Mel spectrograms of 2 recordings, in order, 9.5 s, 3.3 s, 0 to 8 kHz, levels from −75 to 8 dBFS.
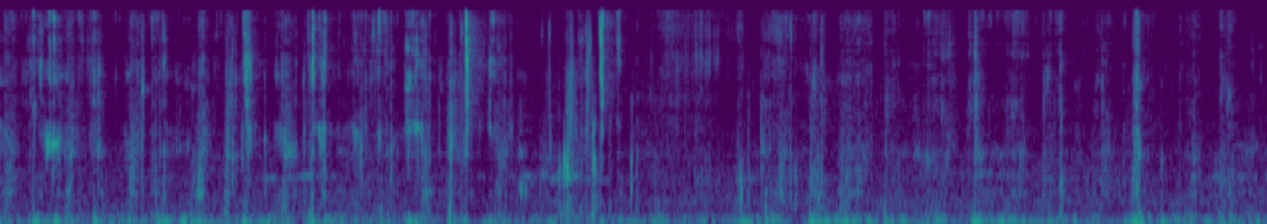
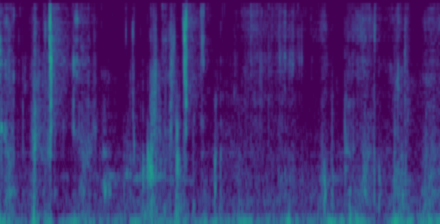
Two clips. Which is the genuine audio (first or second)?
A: first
